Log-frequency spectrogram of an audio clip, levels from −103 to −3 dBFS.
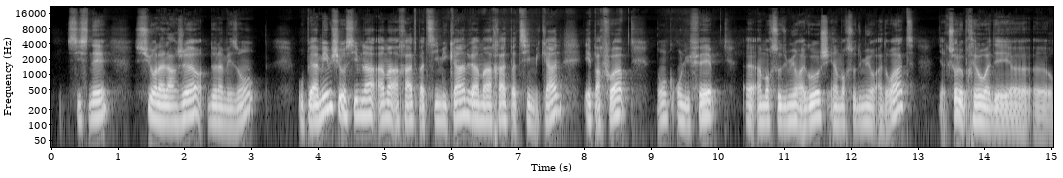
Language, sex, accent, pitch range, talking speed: French, male, French, 115-140 Hz, 150 wpm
